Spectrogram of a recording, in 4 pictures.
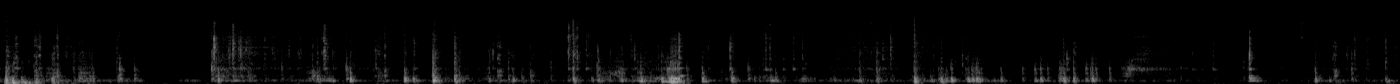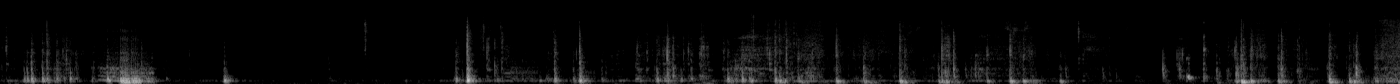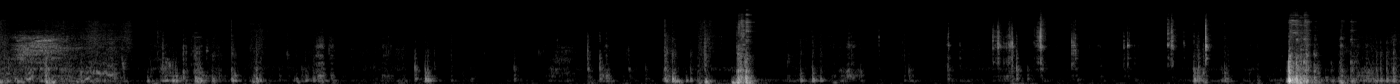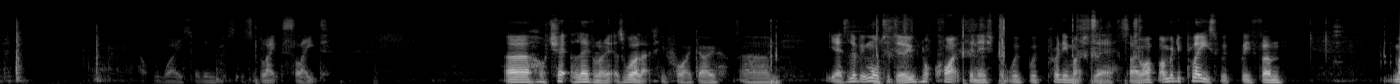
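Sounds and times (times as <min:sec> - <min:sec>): tools clicking and scraping: 0:37.4 - 0:40.2.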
